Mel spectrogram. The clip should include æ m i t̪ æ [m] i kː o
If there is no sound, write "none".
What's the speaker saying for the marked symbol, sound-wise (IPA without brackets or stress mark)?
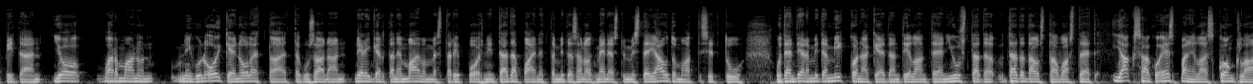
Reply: m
